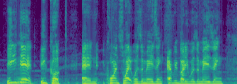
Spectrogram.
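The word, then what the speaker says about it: Corenswet: I think it's Corns. Nope, it's Corn Sweat.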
